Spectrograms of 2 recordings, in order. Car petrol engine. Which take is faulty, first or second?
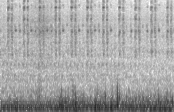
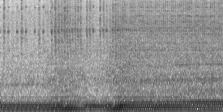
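second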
